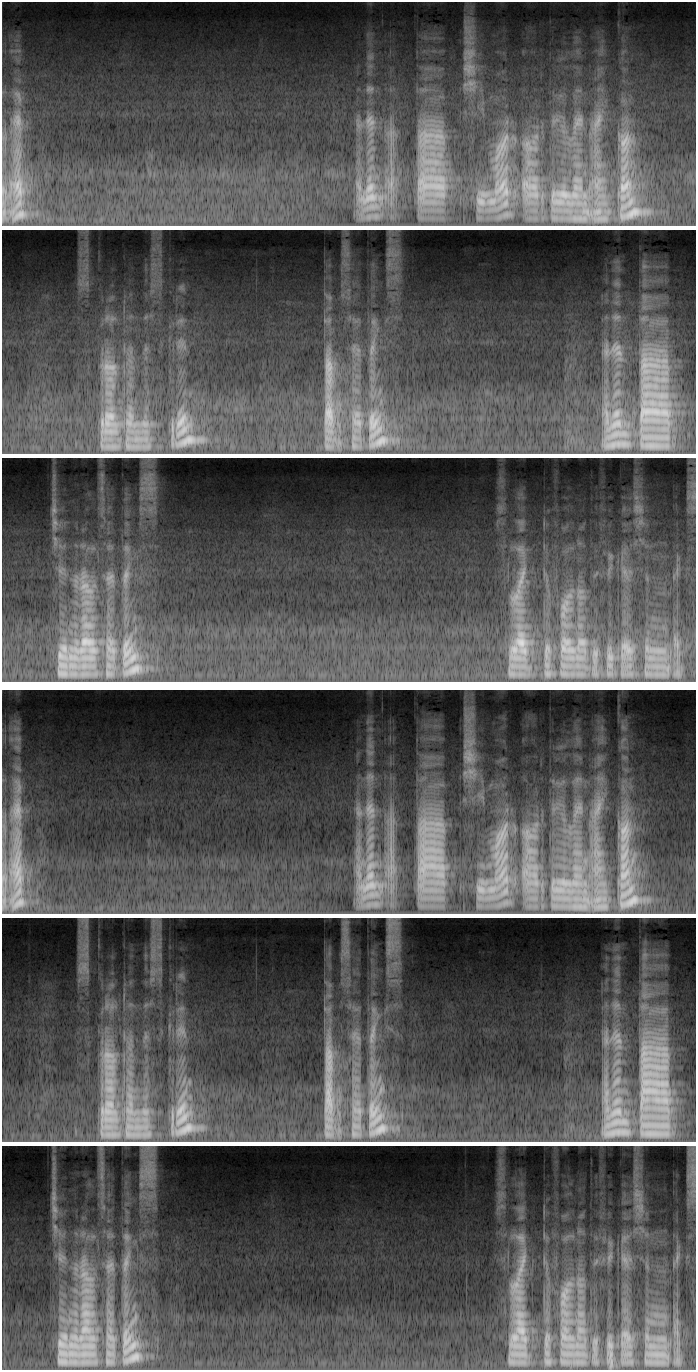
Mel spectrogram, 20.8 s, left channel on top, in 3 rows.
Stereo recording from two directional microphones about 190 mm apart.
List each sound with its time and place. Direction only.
0.1 s a sound: 25° right (ahead or behind)
3.5 s speech: 25° right (ahead or behind)
7.7 s speech: 25° right (ahead or behind)
10.1 s speech: 20° right (ahead or behind)
12.9 s speech: 20° right (ahead or behind)
18.9 s speech: 20° right (ahead or behind)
